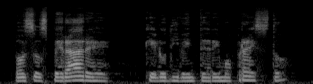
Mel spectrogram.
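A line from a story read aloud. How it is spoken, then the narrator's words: Murmur. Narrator (Italian): Lui mormorò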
